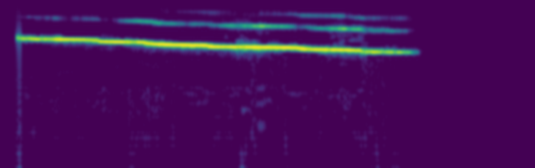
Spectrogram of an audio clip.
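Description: A single whistle-like tone that slides slowly down in pitch for about three seconds, then cuts off suddenly. It is a descending-whistle sound effect over a title card.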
